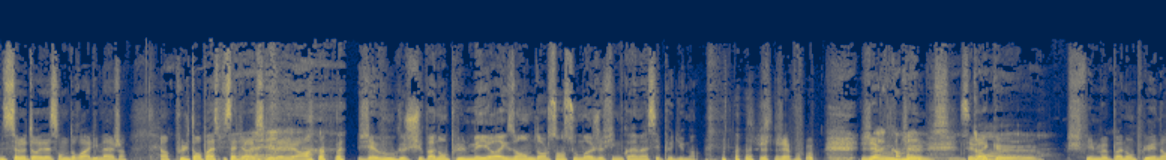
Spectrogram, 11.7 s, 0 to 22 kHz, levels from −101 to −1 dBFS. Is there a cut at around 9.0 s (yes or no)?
no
